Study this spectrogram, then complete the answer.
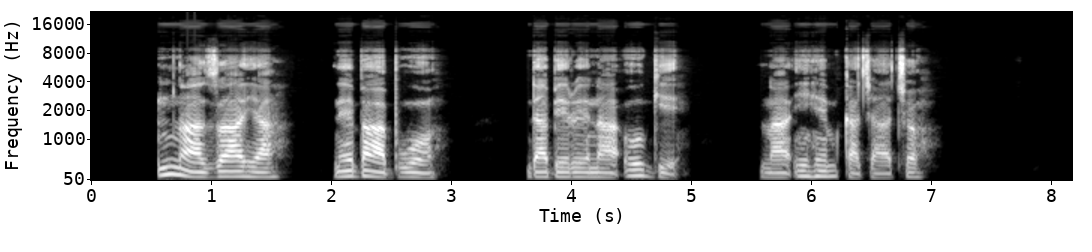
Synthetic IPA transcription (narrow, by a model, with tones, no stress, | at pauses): n̩˦na˨a˨zɔ˦a˦ɦja˦ | ne˦ba˦a˨bʊ˦ɔ˦ | da˨be˨ɾe˨na˨ʔo˦ɡe˨ | na˨ʔi˦ɦe˦m̩˦ka˨t͡ʃa˨a˨t͡ʃɔ˦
